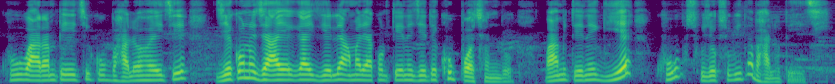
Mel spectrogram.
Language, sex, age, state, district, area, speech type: Bengali, female, 60+, West Bengal, Darjeeling, rural, spontaneous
